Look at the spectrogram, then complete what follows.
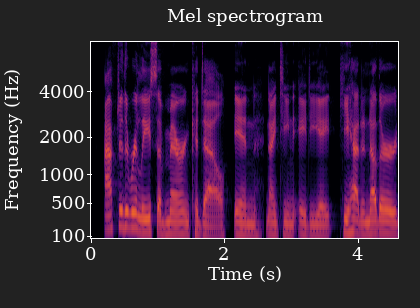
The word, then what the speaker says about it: Cadell: So Meryn, then Cadell, KA-DALL.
